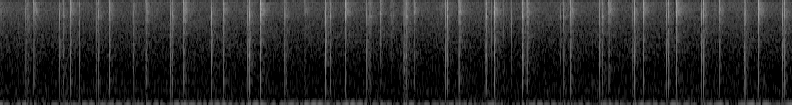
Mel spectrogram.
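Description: Fingernails scratch and tap along the thin steel blade of small orange-blue handled scissors, while the free hand drops away. A quick, steady run of sharp, bright ticks and scrapes rides over a low, quiet rumble, each one dying out almost at once.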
